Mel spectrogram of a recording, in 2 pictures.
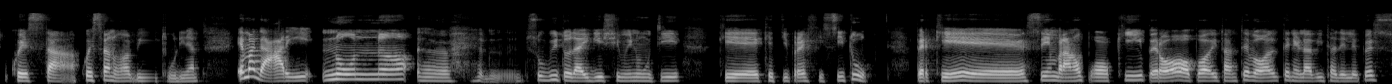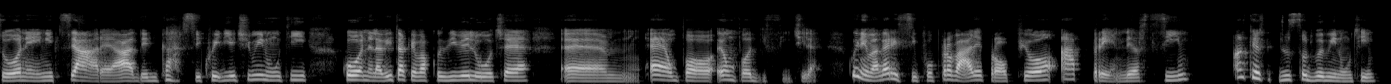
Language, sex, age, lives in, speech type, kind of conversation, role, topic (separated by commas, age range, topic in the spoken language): Italian, female, 20-24, Italy, conversation, advice, advisor, Come posso mantenere costanza nella meditazione ogni giorno?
